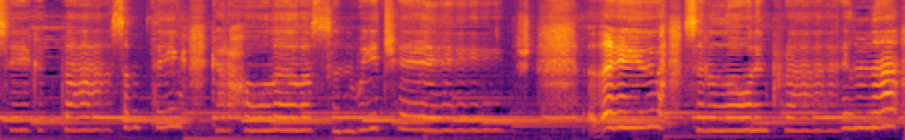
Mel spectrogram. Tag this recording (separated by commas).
Music, Female singing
